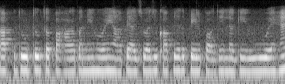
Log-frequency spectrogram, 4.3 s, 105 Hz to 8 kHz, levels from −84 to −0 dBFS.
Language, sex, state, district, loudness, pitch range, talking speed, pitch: Hindi, female, Chhattisgarh, Balrampur, -16 LUFS, 205-215 Hz, 250 wpm, 205 Hz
